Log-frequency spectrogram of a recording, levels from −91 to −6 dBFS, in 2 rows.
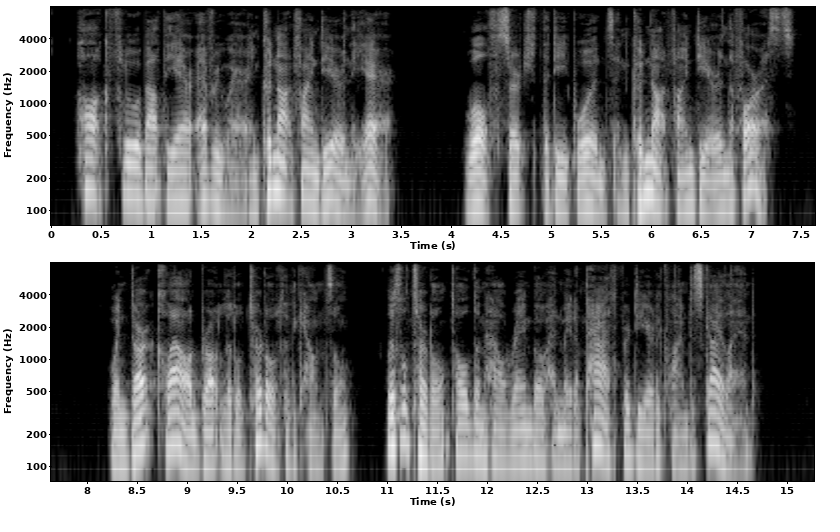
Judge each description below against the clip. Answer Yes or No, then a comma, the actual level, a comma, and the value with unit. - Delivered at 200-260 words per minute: Yes, fast, 205 wpm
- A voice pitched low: Yes, low, 105 Hz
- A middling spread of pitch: Yes, average, 3.7 semitones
